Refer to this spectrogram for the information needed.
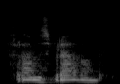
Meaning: Flemish Brabant (a province of Belgium)
- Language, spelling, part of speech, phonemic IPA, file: Dutch, Vlaams-Brabant, proper noun, /vlaːmz.ˈbraː.bɑnt/, Nl-Vlaams-Brabant.ogg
